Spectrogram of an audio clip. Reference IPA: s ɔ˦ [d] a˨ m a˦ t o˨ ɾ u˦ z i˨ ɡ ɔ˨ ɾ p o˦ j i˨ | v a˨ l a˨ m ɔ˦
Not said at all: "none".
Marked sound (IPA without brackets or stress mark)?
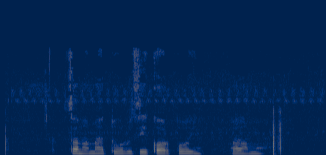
n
